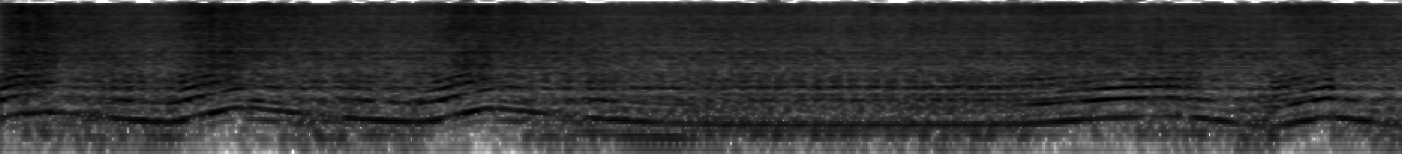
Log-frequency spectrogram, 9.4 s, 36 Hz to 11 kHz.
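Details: TVR 2500M classic car started on its own battery before any jump pack was needed; engine catches, settles into a steady run and revs up and down cleanly and evenly; normal start and revving.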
